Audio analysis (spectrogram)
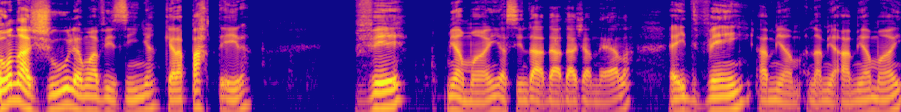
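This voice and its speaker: A man's very deep, low voice with ordinary pitch variation, a fairly slow pace and long, frequent pauses, on a very clean recording with a silent background. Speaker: artist. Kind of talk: podcast interview.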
